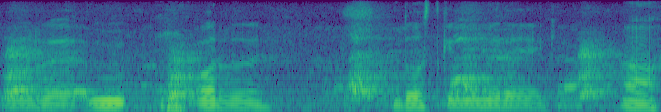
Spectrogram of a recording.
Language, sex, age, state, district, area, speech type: Urdu, male, 18-30, Uttar Pradesh, Gautam Buddha Nagar, rural, spontaneous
